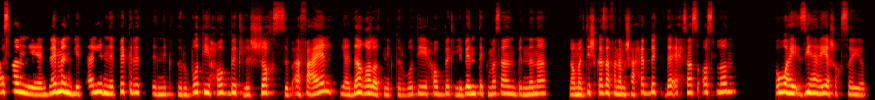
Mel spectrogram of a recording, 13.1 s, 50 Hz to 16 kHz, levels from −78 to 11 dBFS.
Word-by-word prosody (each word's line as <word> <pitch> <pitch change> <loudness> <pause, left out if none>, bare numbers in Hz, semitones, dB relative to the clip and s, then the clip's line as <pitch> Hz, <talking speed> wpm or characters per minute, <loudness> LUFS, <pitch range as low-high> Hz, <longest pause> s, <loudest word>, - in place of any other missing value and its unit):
أصلًا 275 +1 +4 0.2
يعني 195 0 0
دايمًا 280 +6 +6
بيتقال 220 +5 0
إن 235 -3 +2
فكرة 270 -2 -1 0.2
إنّك 210 0 -6
تربطي 255 +7 0
حُبِّك 245 -2 -2
للشخص 250 +4 -2
بأفعال 230 +8 +1
ي 210 -3 -4
ده 240 +6 +4
غلط، 225 -5 +2
إنّك 190 0 -8
تربطي 210 +4 -5
حُبِّك 220 0 -4
لبنتِك 225 +2 0
مثلًا 220 +1 -1
بإن 205 0 -3
أنا 225 +2 0 0.3
لو 200 - -1
عملتيش 205 +5 -1
كذا 245 +1 +2
فأنا 230 -3 -2
مش 210 0 -2
هاحبك، 265 +4 -2
ده 240 - -2
إحساس 255 +2 -2
أصلًا 270 +2 -2 0.6
هو 270 +2 +6
هيأذيها 245 +1 +4
هي 235 0 +3
شخصيًا. 205 -3 -5
230 Hz, 155 wpm, -23 LUFS, 210-260 Hz, 0.6 s, دايمًا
